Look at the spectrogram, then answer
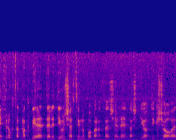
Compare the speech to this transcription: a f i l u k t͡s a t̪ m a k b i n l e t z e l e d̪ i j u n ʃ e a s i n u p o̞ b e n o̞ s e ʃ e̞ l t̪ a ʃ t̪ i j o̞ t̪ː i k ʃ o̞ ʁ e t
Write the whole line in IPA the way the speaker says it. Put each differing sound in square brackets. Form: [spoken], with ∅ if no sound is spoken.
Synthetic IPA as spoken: a f i l u k t͡s a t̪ m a k b i [∅] l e t z e l e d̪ i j u n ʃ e a s i n u p o̞ b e n o̞ s e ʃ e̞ l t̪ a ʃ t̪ i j o̞ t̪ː i k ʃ o̞ ʁ e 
